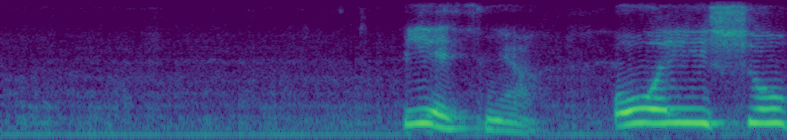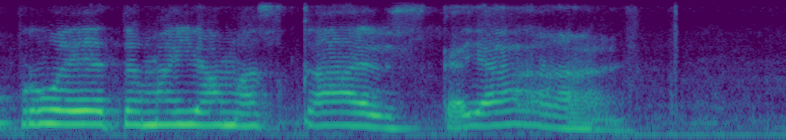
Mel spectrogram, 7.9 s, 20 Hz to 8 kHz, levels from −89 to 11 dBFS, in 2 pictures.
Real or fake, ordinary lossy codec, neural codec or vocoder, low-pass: fake; Opus, 16 kbps; codec, 16 kHz, 8 kbps, FreqCodec, smaller model; 7.2 kHz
